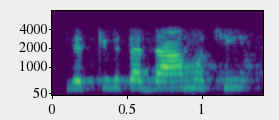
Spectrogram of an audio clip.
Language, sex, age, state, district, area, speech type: Odia, female, 18-30, Odisha, Sambalpur, rural, conversation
